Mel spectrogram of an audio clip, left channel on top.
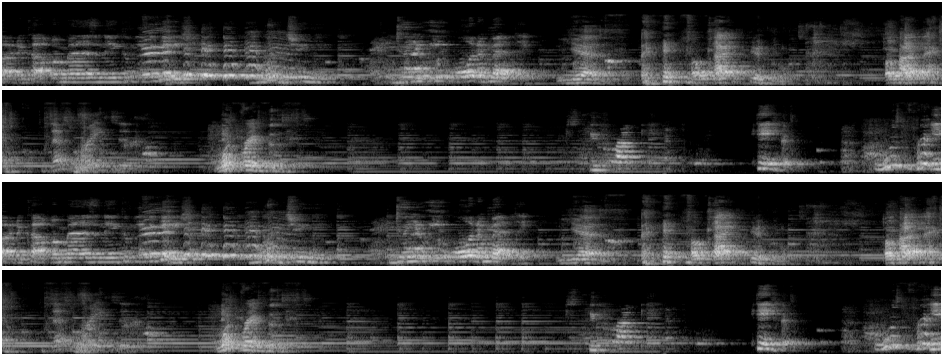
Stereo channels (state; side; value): normal; both; correlation -0.06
